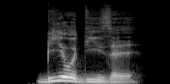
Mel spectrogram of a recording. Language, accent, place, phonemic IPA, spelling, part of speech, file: German, Germany, Berlin, /ˈbiːoˌdiːzl̩/, Biodiesel, noun, De-Biodiesel.ogg
- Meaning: biodiesel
